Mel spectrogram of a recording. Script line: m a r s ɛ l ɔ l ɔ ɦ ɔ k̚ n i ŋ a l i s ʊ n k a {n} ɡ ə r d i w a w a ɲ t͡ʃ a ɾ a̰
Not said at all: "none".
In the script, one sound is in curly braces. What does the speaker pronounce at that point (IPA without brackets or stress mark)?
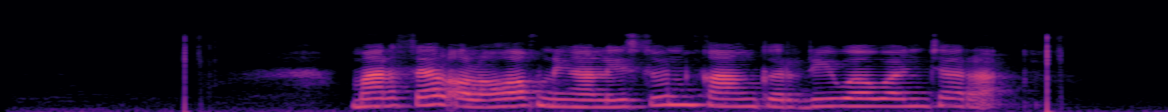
ŋ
